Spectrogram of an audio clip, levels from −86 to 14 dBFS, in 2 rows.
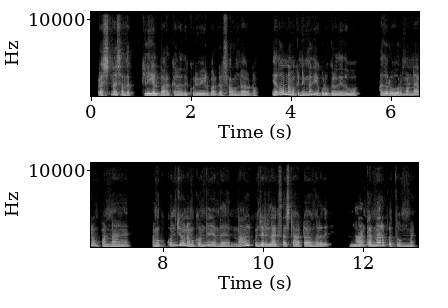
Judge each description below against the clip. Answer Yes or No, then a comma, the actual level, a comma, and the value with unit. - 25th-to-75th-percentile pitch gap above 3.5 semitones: Yes, average, 4.0 semitones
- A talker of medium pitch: Yes, medium, 165 Hz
